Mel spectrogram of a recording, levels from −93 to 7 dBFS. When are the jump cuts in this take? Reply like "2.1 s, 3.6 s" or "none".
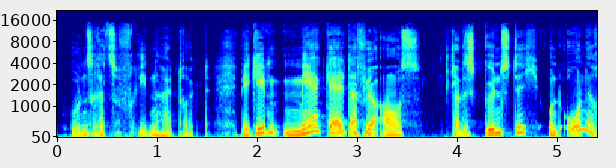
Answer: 3.9 s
